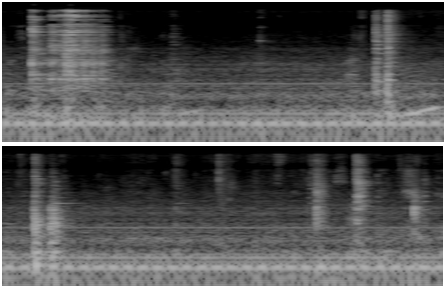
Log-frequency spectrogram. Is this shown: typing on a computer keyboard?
no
